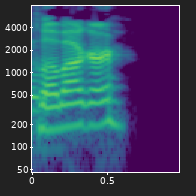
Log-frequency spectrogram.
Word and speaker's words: Klobuchar: I'm interested in Amy Knobloch. But I'm concerned about the stories that she was the Leona Helmsley of her. – Amy Klobuchar? – Yeah, that's it.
